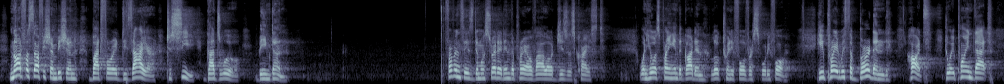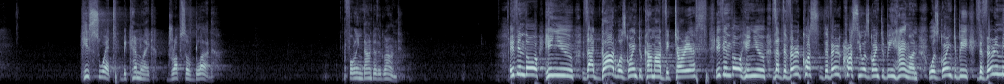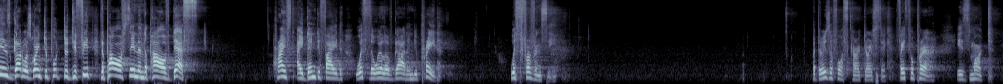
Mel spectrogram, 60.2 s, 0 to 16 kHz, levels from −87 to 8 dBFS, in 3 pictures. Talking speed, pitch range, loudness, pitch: 130 wpm, 175-255 Hz, -20 LUFS, 205 Hz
